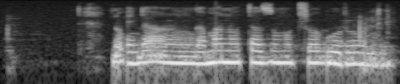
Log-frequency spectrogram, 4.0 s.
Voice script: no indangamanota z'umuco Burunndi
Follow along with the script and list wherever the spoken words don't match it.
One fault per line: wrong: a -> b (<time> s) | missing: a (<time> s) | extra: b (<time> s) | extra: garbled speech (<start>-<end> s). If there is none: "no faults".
no faults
